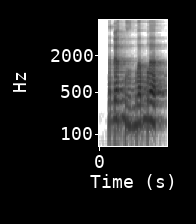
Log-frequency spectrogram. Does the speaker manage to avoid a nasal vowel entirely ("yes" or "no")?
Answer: yes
